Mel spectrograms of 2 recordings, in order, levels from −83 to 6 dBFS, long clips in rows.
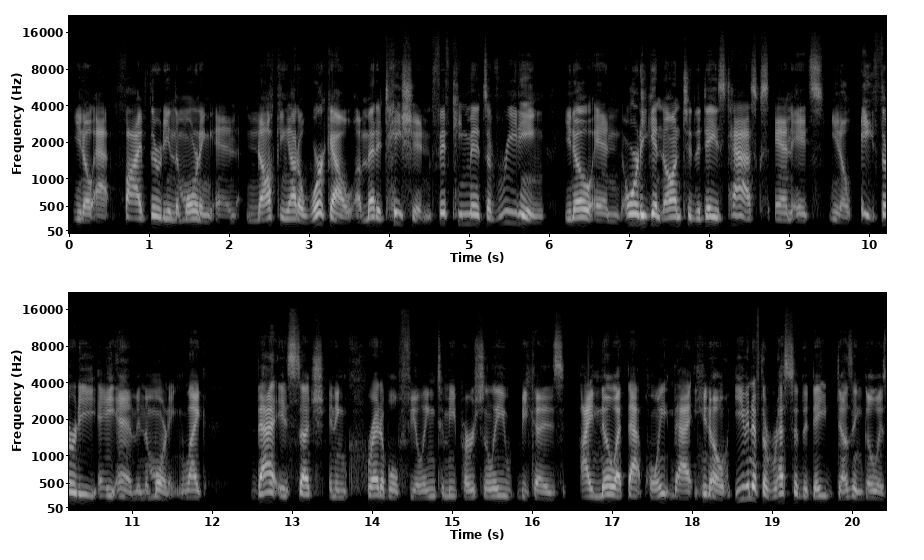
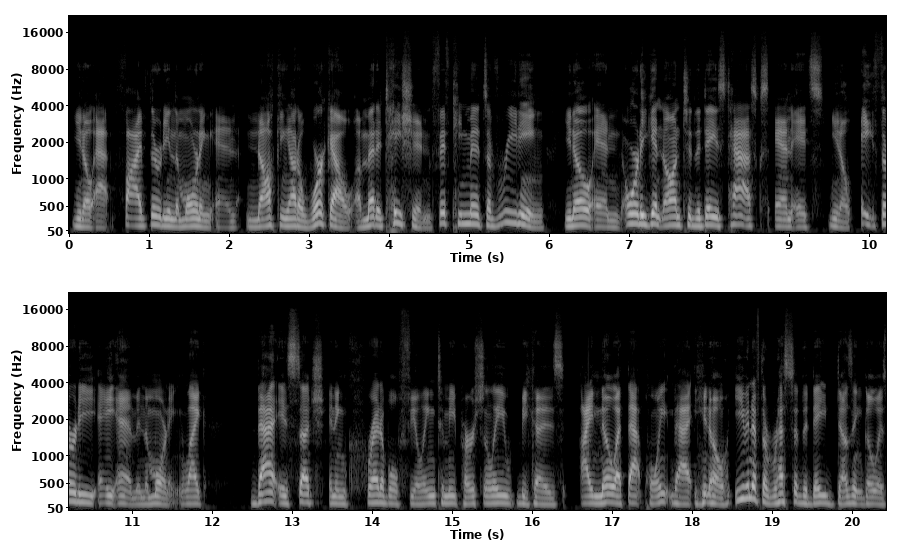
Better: second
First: thin; somewhat; fading below 300 Hz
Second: none

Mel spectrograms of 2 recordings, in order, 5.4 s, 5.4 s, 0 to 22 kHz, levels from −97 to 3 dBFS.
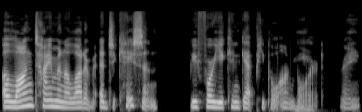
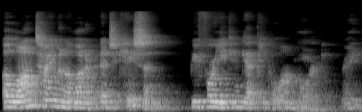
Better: first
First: none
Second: room echo; noticeable; dies away in 0.7 s // off-mic speech; far

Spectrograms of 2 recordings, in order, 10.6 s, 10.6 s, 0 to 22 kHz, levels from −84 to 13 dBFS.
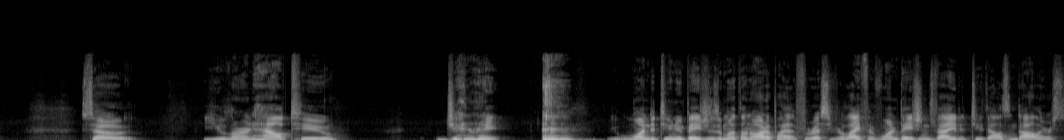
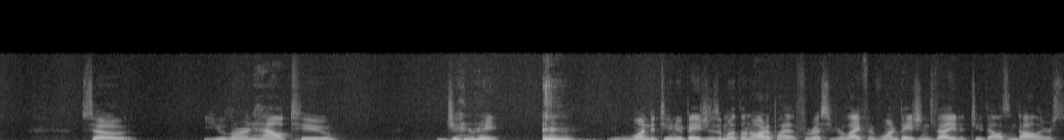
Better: first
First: none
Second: hiss; faint; throughout; 25 dB below the speech

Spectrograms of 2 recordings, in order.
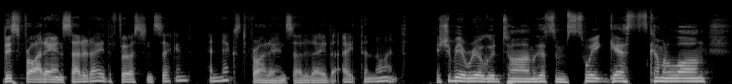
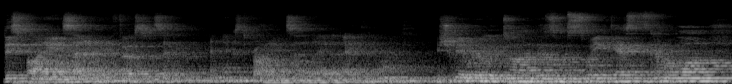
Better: first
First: none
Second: room echo; strong; dies away in 2.9 s // off-mic speech; far

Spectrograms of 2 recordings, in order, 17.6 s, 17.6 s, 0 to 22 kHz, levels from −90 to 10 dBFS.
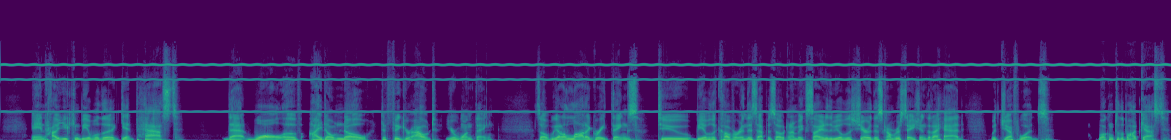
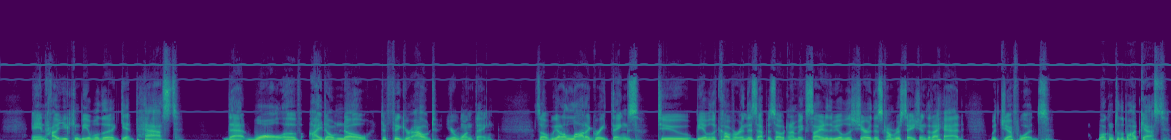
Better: second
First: high-pitched whine; loud; throughout; 12 kHz, 6 dB below the speech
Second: high-pitched whine; faint; throughout; 12 kHz, 30 dB below the speech

